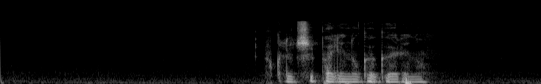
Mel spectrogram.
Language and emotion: Russian, neutral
